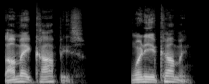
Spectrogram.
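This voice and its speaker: Eager male crime reporter, raised voice, rapid questions, read by a male narrator; dry studio sound. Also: medium pitch, dry recording, voice pushed up, close to an everyday voice. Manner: excited, quickening questions.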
